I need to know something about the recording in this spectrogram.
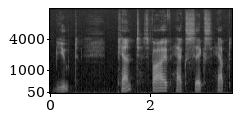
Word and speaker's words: but: three is prop a butte is four and that's a long u it's not but it's butte pint five hex six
